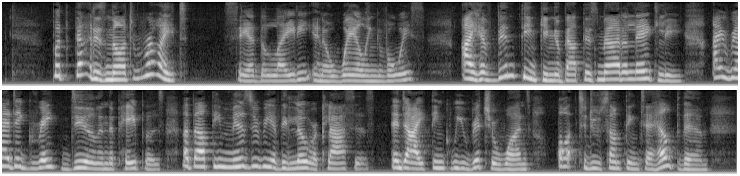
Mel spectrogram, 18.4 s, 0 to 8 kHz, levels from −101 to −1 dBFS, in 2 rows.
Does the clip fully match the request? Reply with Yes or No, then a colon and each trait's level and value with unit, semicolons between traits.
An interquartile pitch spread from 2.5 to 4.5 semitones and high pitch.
No: average, 4.9 semitones; high, 225 Hz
